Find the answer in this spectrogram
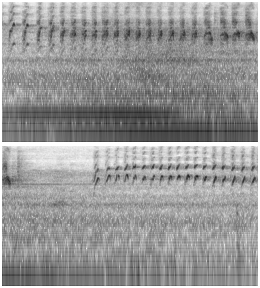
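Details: Lively white-rumped shama song meant to stir other shamas into singing: a dense chattering run of repeated notes fades out, then after a gap a new rapid, evenly spaced series of bright notes starts, over a low electrical hum.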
